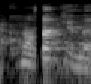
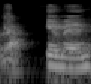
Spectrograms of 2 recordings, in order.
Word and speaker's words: curcumin: Yeah, curcumin. Yes. Or curcumin. People, pronounce it differently, but yeah, it's anti-inflammatory.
